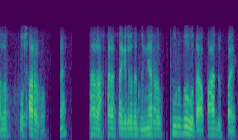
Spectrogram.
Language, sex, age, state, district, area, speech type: Assamese, male, 18-30, Assam, Darrang, rural, conversation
